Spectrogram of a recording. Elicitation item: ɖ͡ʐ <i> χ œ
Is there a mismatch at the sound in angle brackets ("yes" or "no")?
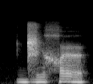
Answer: no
